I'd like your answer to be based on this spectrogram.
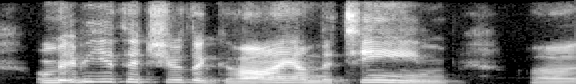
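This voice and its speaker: A woman's voice with ordinary pitch variation. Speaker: conference speaker. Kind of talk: conference talk. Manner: fast; halting, many fillers.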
